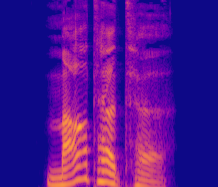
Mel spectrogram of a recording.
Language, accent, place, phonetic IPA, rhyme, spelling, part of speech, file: German, Germany, Berlin, [ˈmaʁtɐtə], -aʁtɐtə, marterte, verb, De-marterte.ogg
- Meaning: inflection of martern: 1. first/third-person singular preterite 2. first/third-person singular subjunctive II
